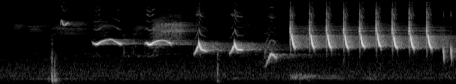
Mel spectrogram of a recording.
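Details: Singing nightingale in Moscow's 50th Anniversary of October park, recorded with a RODE NTG-3 and ZOOM H6: looping whistled notes, slurred downward phrases, then about ten rapid repeated sharp notes, with a faint click early on.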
